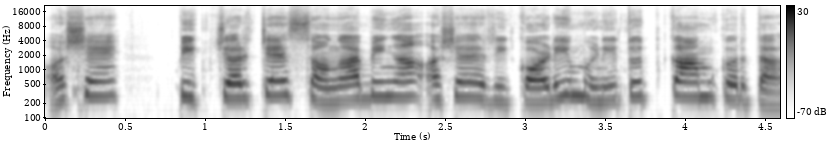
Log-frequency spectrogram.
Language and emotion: Goan Konkani, neutral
